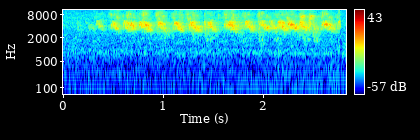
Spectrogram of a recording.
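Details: A great tit (Parus major) sings a quick run of high, sharp repeated notes for about two seconds over a soft background hiss.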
